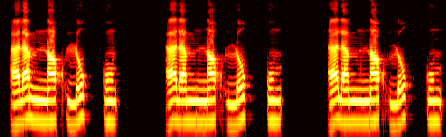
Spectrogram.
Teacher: قاف کو موٹا اور بغیر جھٹکا کے کاف میں داخل کر کے اس طرح پڑھیں کہ قاف کے موٹا پن کو ظاہر کرنے کے فوراً بعد کاف بریک ادا کریں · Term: ادغام ناقص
